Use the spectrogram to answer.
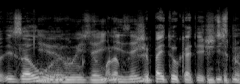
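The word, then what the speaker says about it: Ésaü: Jacob fuit son frère EAO on prononce Isao j'ai pas été au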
